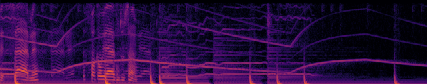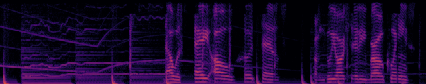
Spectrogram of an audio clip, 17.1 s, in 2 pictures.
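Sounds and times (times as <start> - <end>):
low rumble: 0.0 - 16.7
police car siren wailing: 0.0 - 16.7
speech: 0.5 - 0.9, 1.8 - 3.0, 12.0 - 14.2, 14.8 - 16.9.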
